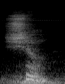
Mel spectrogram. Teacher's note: જે શરણાઈનો શ છે એ આપણે જીભના મૂળના ભાગેથી જીભને ગોળ વાળીએ ને આ રીતે, આમ આમ, ત્યારે બોલાય શ.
